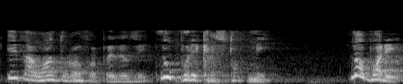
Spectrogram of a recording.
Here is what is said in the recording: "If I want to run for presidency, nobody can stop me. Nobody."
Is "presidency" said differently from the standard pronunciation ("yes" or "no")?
yes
